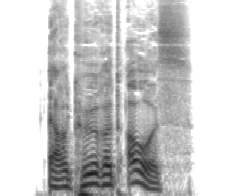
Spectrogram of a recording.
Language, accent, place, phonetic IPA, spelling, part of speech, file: German, Germany, Berlin, [ɛɐ̯ˌkøːʁət ˈaʊ̯s], erköret aus, verb, De-erköret aus.ogg
- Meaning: second-person plural subjunctive II of auserkiesen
